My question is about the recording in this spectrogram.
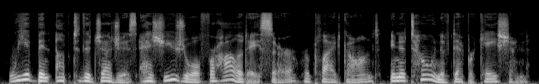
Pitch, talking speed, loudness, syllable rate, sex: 135 Hz, 210 wpm, -19 LUFS, 5.4 syllables/s, female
